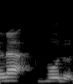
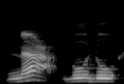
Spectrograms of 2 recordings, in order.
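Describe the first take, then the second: First: The voice stops sharply with a glottal catch. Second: A squeezed sound from the middle of the throat. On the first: The speaker calls it wrong. "Dia stop macam suara, itu Hamzah" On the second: The speaker calls it right. "Ain dia kena lebih sikit"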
